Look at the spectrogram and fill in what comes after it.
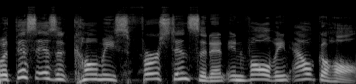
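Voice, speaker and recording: Ordinary pitch variation at a moderate pace, on a very clean recording with a silent background. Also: man, high pitch for a man. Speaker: TV news reporter and anchor. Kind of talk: TV news report.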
